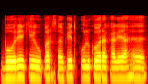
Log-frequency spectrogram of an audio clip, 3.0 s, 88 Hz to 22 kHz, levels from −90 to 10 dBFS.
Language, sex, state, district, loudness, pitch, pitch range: Hindi, male, Jharkhand, Deoghar, -15 LUFS, 135 Hz, 135-140 Hz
